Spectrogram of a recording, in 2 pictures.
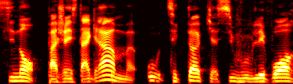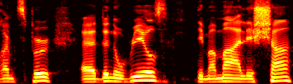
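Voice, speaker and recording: A man with a Quebec accent speaks at a moderate pace with medium pitch and ordinary pitch variation. The sound is dry and close with no echo, on a very clean recording with a silent background. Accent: Québécois French. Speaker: sports podcast host. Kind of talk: casual chat.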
